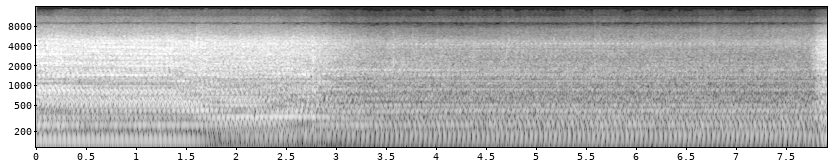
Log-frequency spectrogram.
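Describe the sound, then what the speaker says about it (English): A sailboat's engine runs near the Northland coast of New Zealand, a steady close mechanical drone that shifts to a lower, even idle partway through, with no voices. "get the engine going"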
